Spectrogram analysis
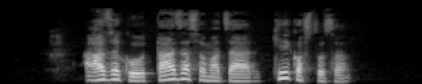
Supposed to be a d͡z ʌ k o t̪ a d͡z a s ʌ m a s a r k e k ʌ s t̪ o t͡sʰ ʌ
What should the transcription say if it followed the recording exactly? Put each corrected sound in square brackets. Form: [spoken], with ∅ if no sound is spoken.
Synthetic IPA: a d͡z ʌ k o t̪ a d͡z a s ʌ m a [t͡s] a r k e k ʌ s t̪ o t͡sʰ ʌ

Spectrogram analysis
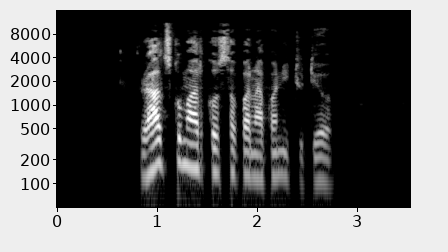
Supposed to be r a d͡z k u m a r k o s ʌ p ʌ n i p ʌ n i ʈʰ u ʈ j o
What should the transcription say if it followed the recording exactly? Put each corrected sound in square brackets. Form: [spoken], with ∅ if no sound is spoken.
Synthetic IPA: r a d͡z k u m a r k o s ʌ p ʌ n [a] p ʌ n i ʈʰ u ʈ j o

